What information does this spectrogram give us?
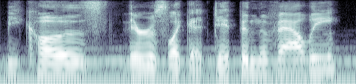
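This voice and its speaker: A man with a bright, crisp-edged voice talks as the game master of a tabletop game. He explains options casually, with music playing faintly underneath. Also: on the high side, a little slow.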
